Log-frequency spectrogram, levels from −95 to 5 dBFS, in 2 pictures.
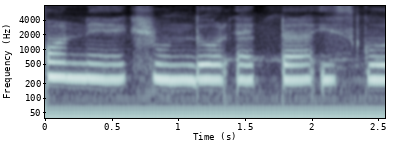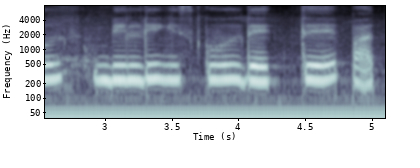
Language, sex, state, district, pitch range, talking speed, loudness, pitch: Bengali, female, West Bengal, Cooch Behar, 240-250 Hz, 95 wpm, -15 LUFS, 245 Hz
